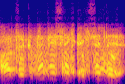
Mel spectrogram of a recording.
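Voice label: Turkish player killed enemy, mood med, speech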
